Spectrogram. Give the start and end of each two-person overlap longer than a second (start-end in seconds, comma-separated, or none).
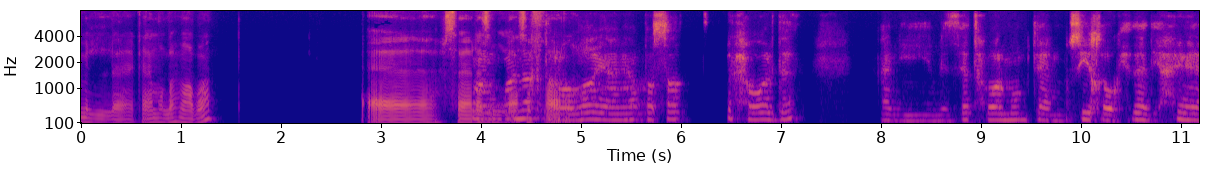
3.9-5.2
